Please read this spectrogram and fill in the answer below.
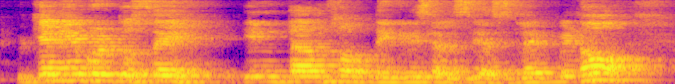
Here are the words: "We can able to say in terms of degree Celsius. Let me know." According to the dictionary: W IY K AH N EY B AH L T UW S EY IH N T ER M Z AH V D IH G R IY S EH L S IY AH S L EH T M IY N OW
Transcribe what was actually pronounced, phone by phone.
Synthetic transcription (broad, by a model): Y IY K AH N EY B AH L T UW S EY IH N T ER M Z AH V D IH G R IY S EH L S IY AH S L EH T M IY N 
